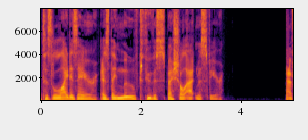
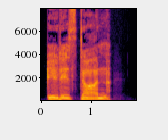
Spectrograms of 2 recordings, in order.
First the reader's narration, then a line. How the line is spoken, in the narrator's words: he roared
